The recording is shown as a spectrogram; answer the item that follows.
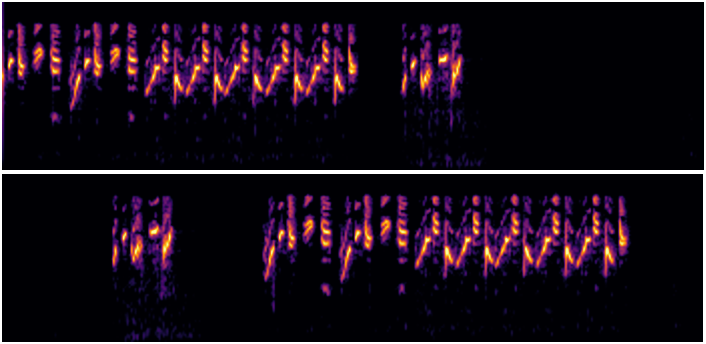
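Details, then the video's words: Young European goldfinch song with strong phrases, played for young goldfinches to learn: fast, liquid, tinkling twitters, about four notes a second, in bursts broken by short silences. "للتسميع صغار الحسون ،يحتوي على نهرات قوية"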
